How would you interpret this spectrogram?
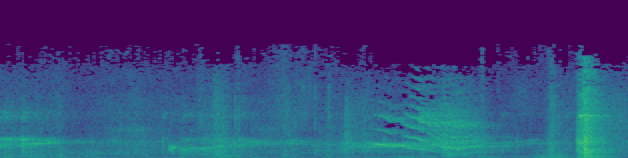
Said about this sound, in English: Can I close the door? Yeah. Good idea.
